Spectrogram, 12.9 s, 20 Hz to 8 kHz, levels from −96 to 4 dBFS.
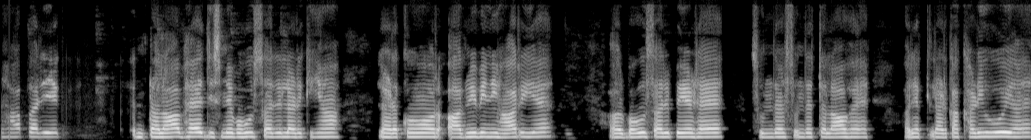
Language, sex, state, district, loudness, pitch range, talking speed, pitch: Hindi, male, Bihar, Gaya, -15 LUFS, 220-230 Hz, 135 wpm, 230 Hz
